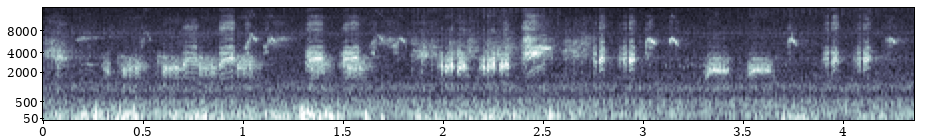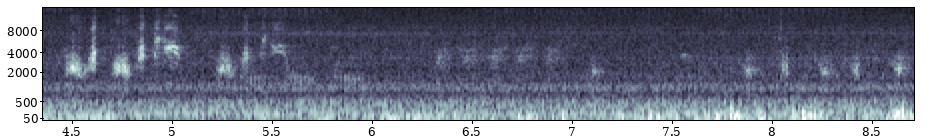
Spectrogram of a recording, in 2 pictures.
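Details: Great reed warbler singing from a lotus leaf at Saemangeum, Gimje, South Korea, on 1 July 2024 around midday: harsh, chattering repeated notes in uneven bursts over a steady low rumble.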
